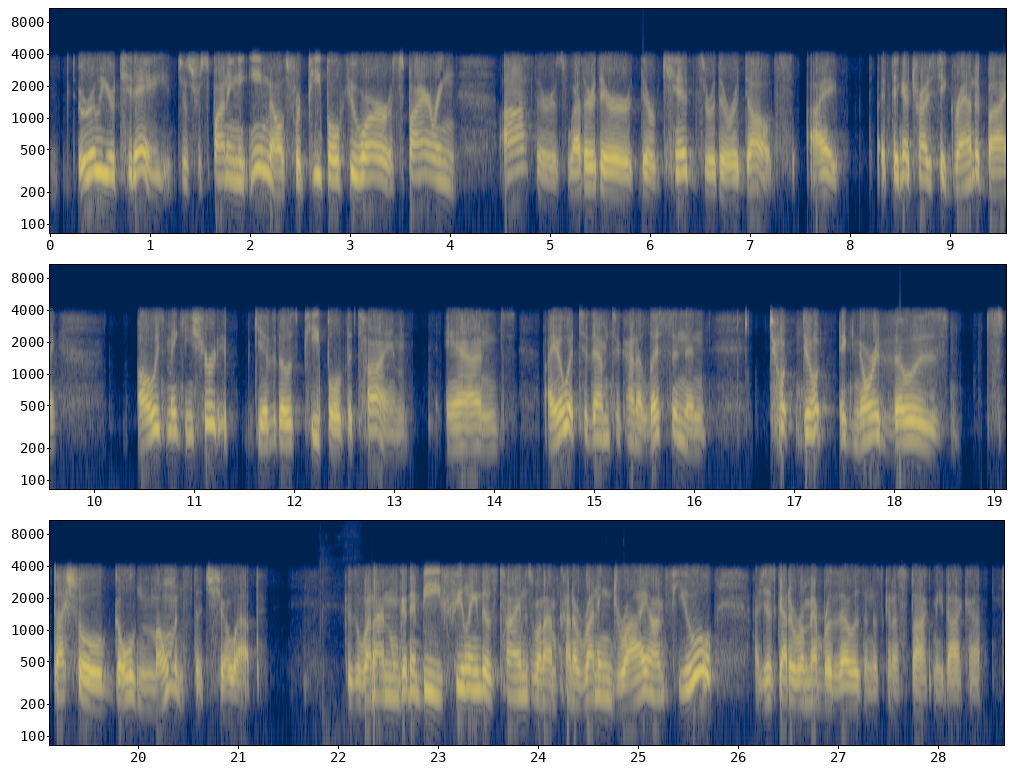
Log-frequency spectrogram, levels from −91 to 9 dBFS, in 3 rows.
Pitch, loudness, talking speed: 140 Hz, -19 LUFS, 185 wpm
